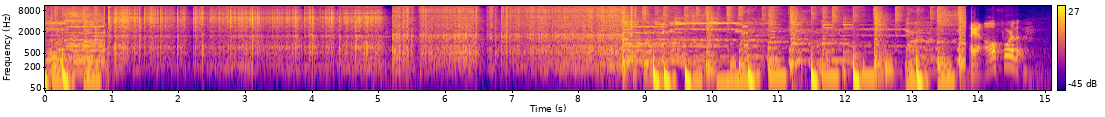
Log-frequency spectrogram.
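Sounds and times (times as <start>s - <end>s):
welder arc crackling: 0.8s - 9.2s.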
